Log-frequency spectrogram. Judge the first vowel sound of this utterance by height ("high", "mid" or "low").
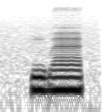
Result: low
